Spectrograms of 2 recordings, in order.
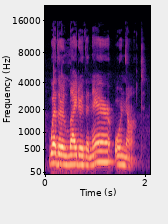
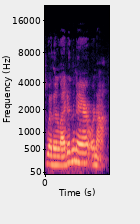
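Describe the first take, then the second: First: It is read at a moderate pace. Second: It is read very fast. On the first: The speaker calls it right. "somewhere in between. Maybe something like this" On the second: The speaker calls it wrong. "that's clearly too fast"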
